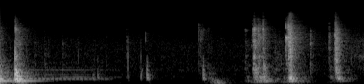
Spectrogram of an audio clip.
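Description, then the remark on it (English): A series of knocks on a wooden apartment door: one solid rap, then lighter scattered taps that grow into three firmer knocks, clear with no voices. “I was still weaving on my feet when I tapped on the door.”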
